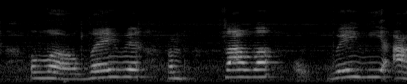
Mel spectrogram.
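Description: A young girl's voice in a sing-song, half-sung babble: four short phrases with drawn-out, gliding notes and short pauses between.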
